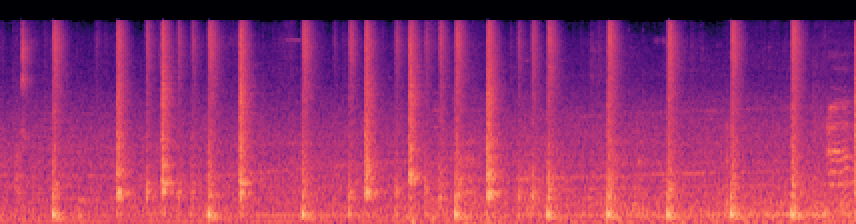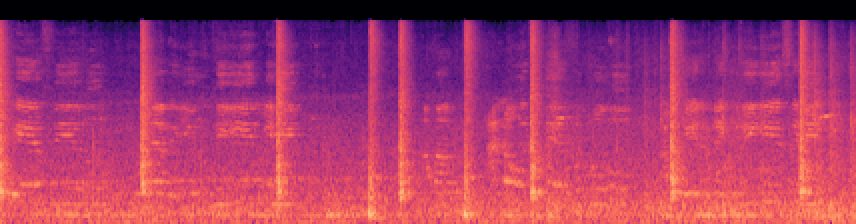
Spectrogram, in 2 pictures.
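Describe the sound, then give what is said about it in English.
A New York subway train rumbles along the rails, its wheels clacking over track joints in a steady, repeating rhythm of sharp clicks above a constant low roar, heard from inside the moving car. “Daarnaast begon hij dus nu, vijf jaar geleden, met het optreden in de metro's van New York, waarbij hij zijn eigen geschreven poëzie en liedjes performt.”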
